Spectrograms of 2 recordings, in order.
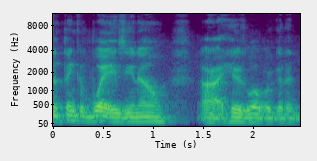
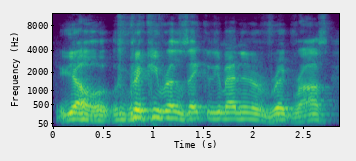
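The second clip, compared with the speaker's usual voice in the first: higher, louder put-on rapper voice; 6 semitones higher, 6 dB louder than usual. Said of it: "I turned him into [name]".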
